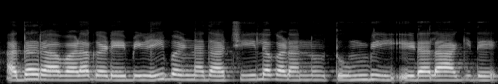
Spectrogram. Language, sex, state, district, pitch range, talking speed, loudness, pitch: Kannada, female, Karnataka, Bidar, 200-215 Hz, 85 wpm, -14 LUFS, 205 Hz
